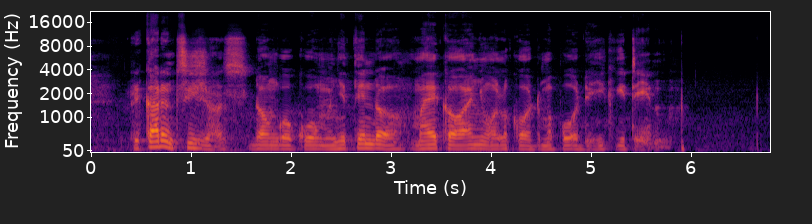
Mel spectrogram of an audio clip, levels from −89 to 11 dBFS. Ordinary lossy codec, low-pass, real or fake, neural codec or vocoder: none; none; fake; vocoder, 44.1 kHz, 128 mel bands, Pupu-Vocoder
